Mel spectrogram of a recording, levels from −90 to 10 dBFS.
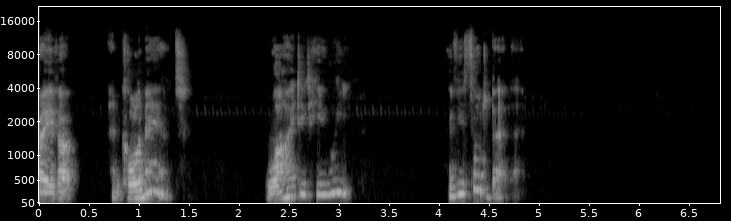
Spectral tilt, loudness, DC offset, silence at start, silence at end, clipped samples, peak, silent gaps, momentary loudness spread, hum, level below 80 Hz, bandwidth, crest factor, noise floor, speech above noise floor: -5 dB/octave; -29 LUFS; under 0.1%; 0 s; 2 s; under 0.1%; -8 dBFS; none; 16 LU; none; -64 dBFS; 14 kHz; 22 dB; -85 dBFS; 58 dB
